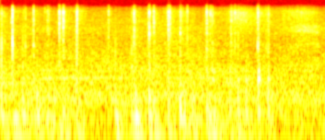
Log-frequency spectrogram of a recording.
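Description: Quick, faint key taps on a computer keyboard as a short note is typed, in an uneven run of light clicks with no voices.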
